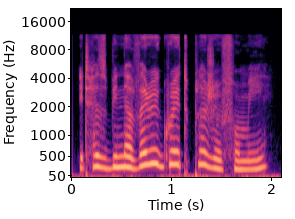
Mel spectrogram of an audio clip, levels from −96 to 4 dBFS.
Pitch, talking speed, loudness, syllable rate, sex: 250 Hz, 255 wpm, -16 LUFS, 6.3 syllables/s, female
